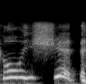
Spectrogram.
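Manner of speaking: high-pitched retold amazement; astonished. Fan retelling his reaction to the pictures, astonished. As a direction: leap way up in pitch, mock shock.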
